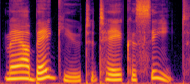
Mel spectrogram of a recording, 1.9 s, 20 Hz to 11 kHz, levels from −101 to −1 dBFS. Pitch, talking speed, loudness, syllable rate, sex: 220 Hz, 250 wpm, -17 LUFS, 4.4 syllables/s, female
